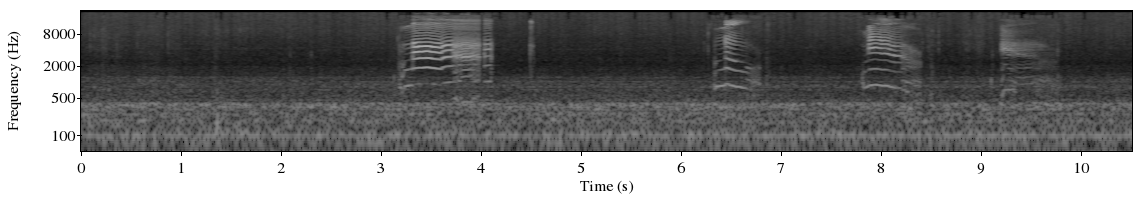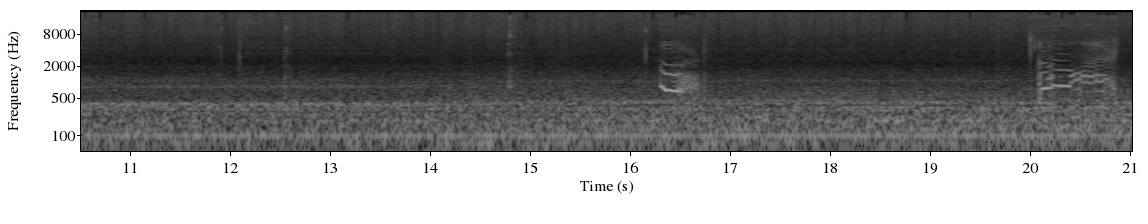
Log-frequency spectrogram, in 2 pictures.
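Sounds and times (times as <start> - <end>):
kitten meowing: 3.1 - 4.2, 6.3 - 6.9, 7.8 - 8.5, 9.1 - 9.8, 16.1 - 16.8, 20.0 - 21.0.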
